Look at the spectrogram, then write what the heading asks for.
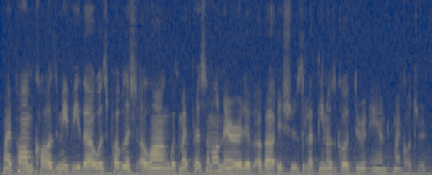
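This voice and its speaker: A woman's voice: medium pitch, level tone, fairly quick, poor audio. Teen girl reading her prepared speech about herself, bit of background noise. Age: teens. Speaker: student award presenter.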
